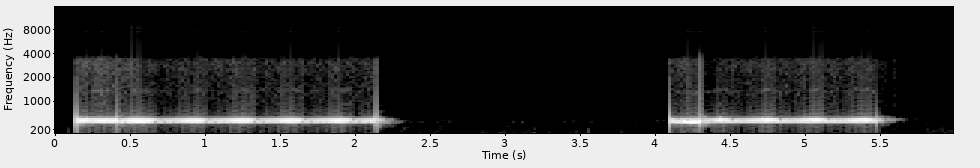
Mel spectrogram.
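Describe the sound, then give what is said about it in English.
A telephone line tone plays while a call is placed to a listener. Two long, steady tones at one pitch each last about two seconds, separated by silence, with a faint click at the start of each. “Let's see if we can get Haley on the line. Hopefully no voicemails.”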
